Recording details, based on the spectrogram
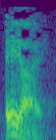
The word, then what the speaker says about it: Ai: And however you have grown up pronouncing this big city with two letters, you will have to bear the Cambridge University way of doing it, and that makes me sound very learned, as we will pronounce it Ai, and I know a few others can pronounce it that way.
